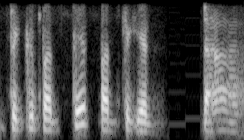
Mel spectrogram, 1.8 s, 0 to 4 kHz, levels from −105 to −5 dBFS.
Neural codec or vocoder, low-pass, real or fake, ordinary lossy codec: none; 3.6 kHz; real; none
